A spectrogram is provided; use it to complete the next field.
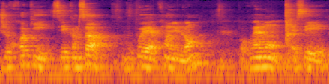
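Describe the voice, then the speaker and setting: A man is speaking with audible room echo. Noticeable background noise runs underneath. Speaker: panelist, Indian engineer working in France. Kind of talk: panel discussion talk. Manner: hesitant non-native French.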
